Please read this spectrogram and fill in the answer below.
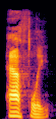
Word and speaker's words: athlete: And don't forget, it's a concise word with just 2 syllables, athlete.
